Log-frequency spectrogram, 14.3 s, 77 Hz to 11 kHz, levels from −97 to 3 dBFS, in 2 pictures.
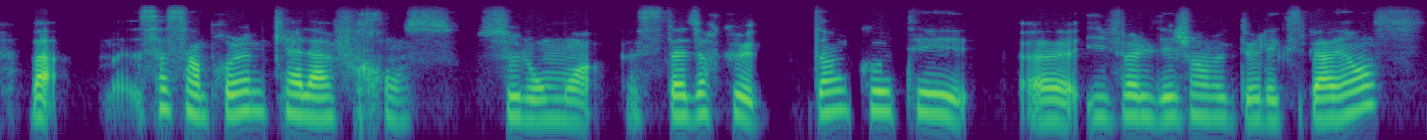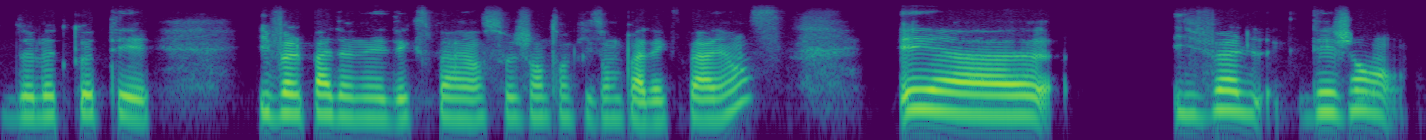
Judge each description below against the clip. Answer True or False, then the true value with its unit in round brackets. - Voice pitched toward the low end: False (185 Hz)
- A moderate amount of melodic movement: True (3.3 semitones)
